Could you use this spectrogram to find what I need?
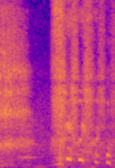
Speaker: Ada apa nih gua kalo ngorok tuh ya Allah berisik banget banget kayak Serius nih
